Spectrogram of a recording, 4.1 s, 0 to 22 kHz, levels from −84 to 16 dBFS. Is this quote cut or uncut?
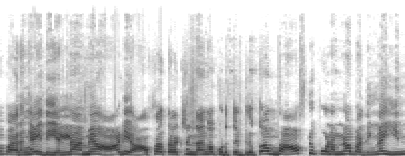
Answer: cut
